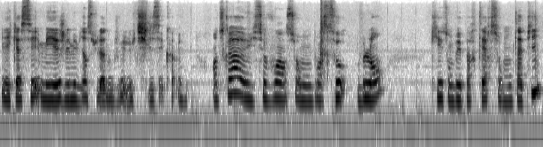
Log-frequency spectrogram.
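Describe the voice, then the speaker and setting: A young woman in her twenties with a slightly high voice talks through her makeup in a relaxed, chatty way. She rambles, corrects herself mid-sentence and leans on fillers, speaking into a camera mic at home. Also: fast, gravelly, background noise. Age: 20s. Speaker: beauty vlogger. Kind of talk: casual makeup chat. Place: sitting on her couch at home.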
